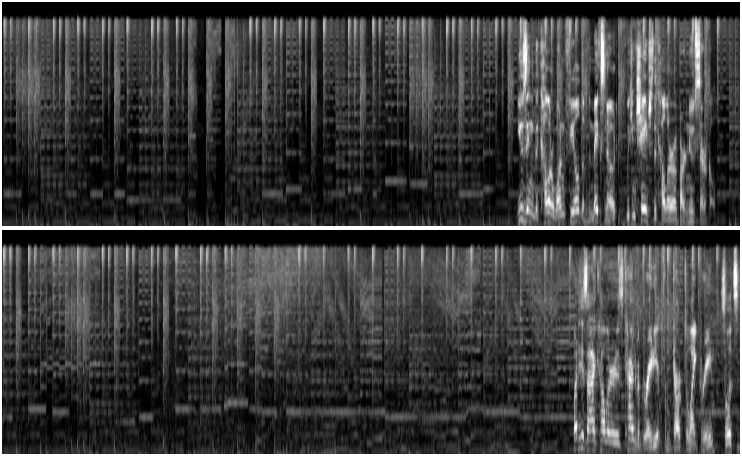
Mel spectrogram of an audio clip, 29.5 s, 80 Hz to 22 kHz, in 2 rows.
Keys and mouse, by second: 11.4-18.3 middle drag, 21.4-23.3 drag, 28.3-29.5 drag.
